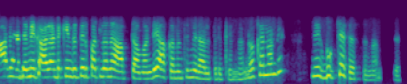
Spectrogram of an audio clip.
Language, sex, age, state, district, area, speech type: Telugu, female, 45-60, Telangana, Nizamabad, rural, conversation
